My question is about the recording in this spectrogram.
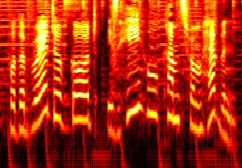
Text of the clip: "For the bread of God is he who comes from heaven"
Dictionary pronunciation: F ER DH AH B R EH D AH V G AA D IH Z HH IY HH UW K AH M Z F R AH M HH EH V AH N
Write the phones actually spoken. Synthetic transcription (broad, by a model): F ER DH AH B R EH D AH V G AA D IH Z HH IY HH UW K AH M Z F R AH M HH EH V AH N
